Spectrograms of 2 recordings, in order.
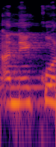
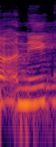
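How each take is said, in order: First: अनेकों ending in a nasal o; अनेकों as a-ne-kon; wrong plural ending. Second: अनेक ending on k; अनेक as a-nek; no plural ending. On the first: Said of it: "अनेकों नहीं होता". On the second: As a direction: finish अनेक on the consonant, no o. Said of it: "शुद्ध हमेशा अनेक होता है". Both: Shown as a demonstration.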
